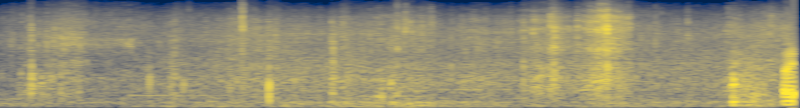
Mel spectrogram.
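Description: Soft rustling and shuffling of a person moving about, with a few brief scuffs over a faint outdoor hiss.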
